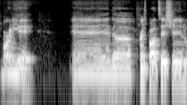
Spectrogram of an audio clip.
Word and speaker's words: Barnier: minister for reference Mike Mel barer Mel Barner oh God I'm butchering his name here hold on let me make sure I'm saying it right Mel Barner barer barnier barnier I'm s I'm sure you know if it's French barnier and uh French politician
